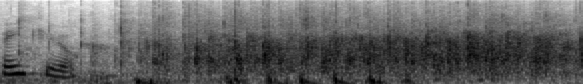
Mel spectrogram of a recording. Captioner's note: applause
